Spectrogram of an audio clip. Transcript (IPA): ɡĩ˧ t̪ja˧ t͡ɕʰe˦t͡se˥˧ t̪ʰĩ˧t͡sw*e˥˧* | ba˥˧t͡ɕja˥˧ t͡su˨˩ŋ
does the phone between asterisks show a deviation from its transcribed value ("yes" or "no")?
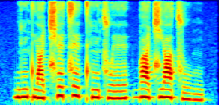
yes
